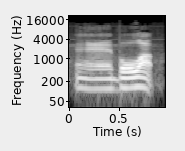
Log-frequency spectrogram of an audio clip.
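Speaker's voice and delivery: ordinary talk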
